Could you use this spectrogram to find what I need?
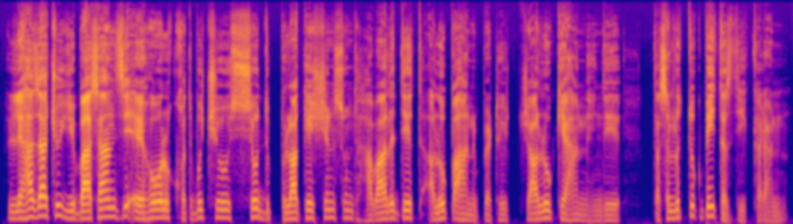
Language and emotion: Kashmiri, neutral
